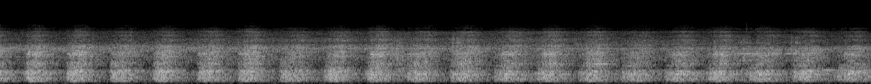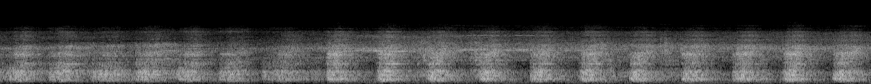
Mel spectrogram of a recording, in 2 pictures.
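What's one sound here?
A steam locomotive chuffs in a steady, quick rhythm.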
